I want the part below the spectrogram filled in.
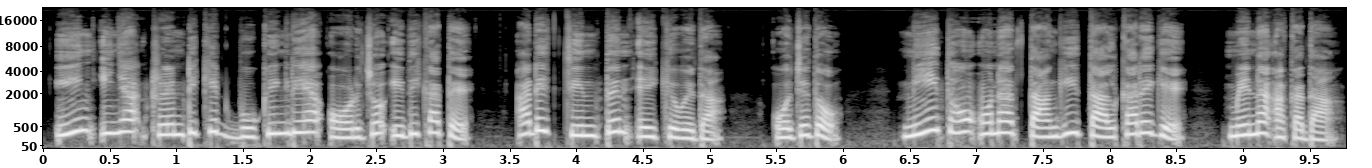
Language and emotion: Santali, fearful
